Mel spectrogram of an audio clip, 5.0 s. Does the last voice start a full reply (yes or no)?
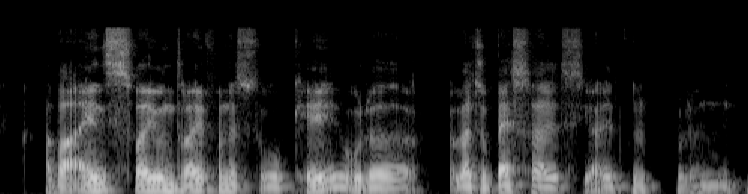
yes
